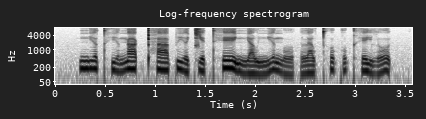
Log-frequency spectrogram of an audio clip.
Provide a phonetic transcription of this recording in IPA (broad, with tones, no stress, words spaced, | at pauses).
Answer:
ŋi˧ə̯t̪ʰi˩˧ə̯ŋaː˧˥k̚ pʰaː˧˥pi˩˧ə̯t͡ɕe˩˧t̪ʰeː˥˨ ɲa˩wɲi˥˨ə̯ ŋo˩ | la˩˧w t̪ʰo˧˩ko˥˨kʰe˧˩j loː˥˨t̚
